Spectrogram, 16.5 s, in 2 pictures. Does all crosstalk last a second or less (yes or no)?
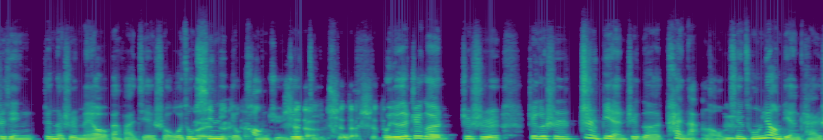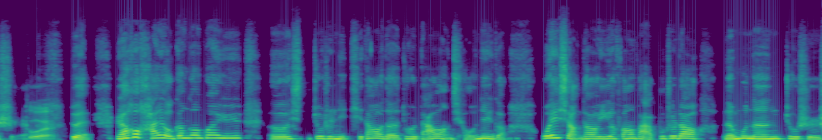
no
